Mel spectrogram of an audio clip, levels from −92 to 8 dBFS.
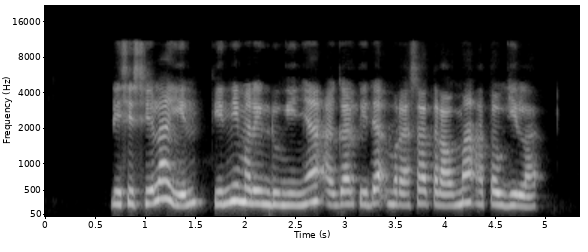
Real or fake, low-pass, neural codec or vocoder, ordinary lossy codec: fake; 10.8 kHz; codec, 24 kHz, 1.2 kbps, DualCodec; AAC, 64 kbps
